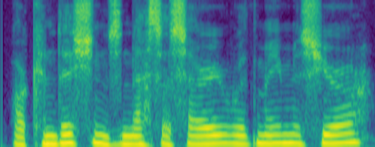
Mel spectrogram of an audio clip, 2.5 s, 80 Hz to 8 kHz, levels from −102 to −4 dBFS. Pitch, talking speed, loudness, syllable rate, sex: 160 Hz, 145 wpm, -12 LUFS, 5.6 syllables/s, male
